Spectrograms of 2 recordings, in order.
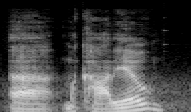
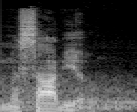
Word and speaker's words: Macabeo: No, in fact, they've got grapes that are very native to Spain, like Macabio, or is it Masabio? Macabio, probably. Macabeo.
